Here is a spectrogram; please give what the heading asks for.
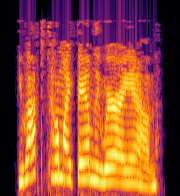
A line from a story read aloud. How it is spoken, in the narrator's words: I blurt out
